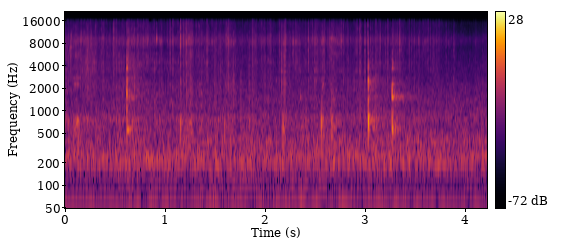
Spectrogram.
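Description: Wilted vallarai keerai being scraped with a spatula out of a hot kadai onto a wooden plate: a steady sizzling hiss from the pan, with scattered light clicks and scrapes of the spatula.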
